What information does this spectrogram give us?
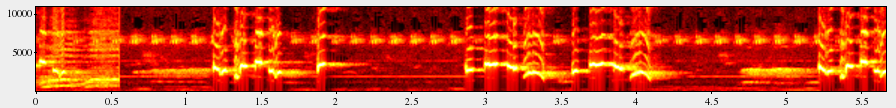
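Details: Gacor kutilang, a sooty-headed bulbul, in full isian song: a harsh scratchy opening, then bright chirps and wavering whistled phrases alternating with steady drawn-out tones.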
